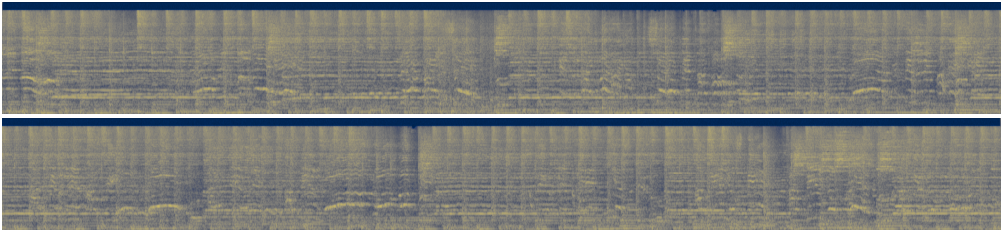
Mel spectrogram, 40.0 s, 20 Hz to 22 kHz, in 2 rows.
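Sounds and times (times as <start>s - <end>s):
group singing gospel song: 0.0s - 39.9s
instrumental backing with bass and beat: 0.0s - 39.9s.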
